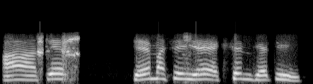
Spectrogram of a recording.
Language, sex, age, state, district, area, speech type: Goan Konkani, female, 45-60, Goa, Murmgao, rural, conversation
